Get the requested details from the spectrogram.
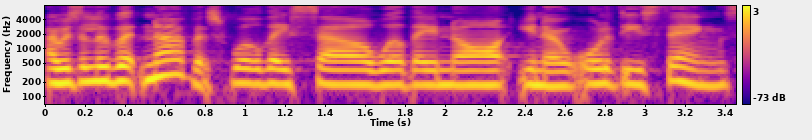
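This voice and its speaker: In a British accent, a woman speaks at medium pitch and a fairly quick pace with ordinary pitch variation, on a very clean recording with a silent background. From England. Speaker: podcast host. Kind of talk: casual chat. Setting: guest's house.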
